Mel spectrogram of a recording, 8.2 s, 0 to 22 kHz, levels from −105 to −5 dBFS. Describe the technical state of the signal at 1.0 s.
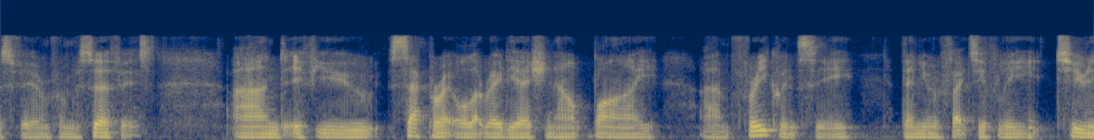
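At 1.0 s the speech sits inside a VoIP packet loss event concealed by the speech codec, running from 0.99 to 1.18 s, right after "and from the". The gaps point to roughly 100 ms of missing audio spread over about 160 ms, with the longest unbroken hole near 60 ms. During those holes the decoder keeps repeating its last pitch period and spectral envelope at falling gain. The result is a brief buzzy tone or coloured noise that fades. Because each rebuilt frame feeds the next, the speech stays thin and distorted for a short while after real data resumes.

Underneath this, the whole clip carries Speex codec damage that is plainly audible at this point. The CELP coder at 20.6 kbps leaves its own coding artefacts on the speech rather than a clean sound. Whatever content sits above 8 kHz is only a shaped, noise-like fill, not the original detail.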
